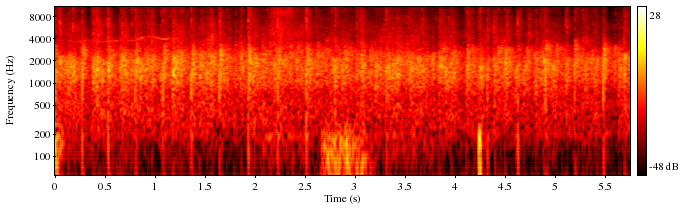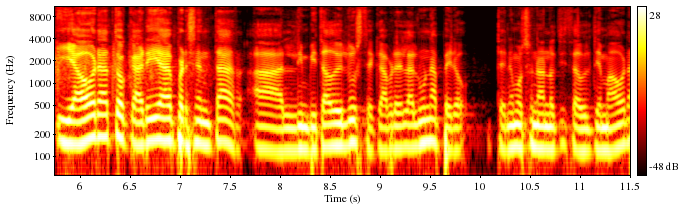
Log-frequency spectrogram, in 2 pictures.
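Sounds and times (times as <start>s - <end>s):
audience applause: 0.0s - 7.3s
speech: 5.8s - 11.5s.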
